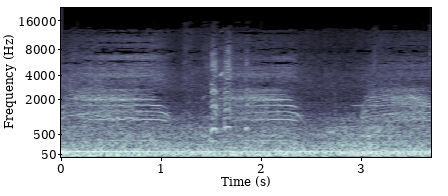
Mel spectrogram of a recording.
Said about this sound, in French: en Turquie, les amis, véritable histoire aujourd'hui, on peut croiser des mouettes qui miaulent. Et vous voulez savoir, et vous voulez comprendre, et surtout tendre l'oreille... Ah bah oui, pour savoir ce que ça donne. Véritable son, c'est ça.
